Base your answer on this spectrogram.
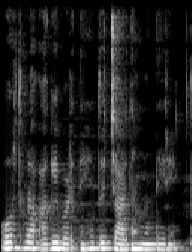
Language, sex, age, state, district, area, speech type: Hindi, female, 45-60, Madhya Pradesh, Ujjain, rural, spontaneous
